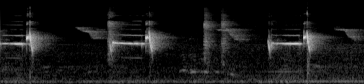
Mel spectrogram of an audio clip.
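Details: Bar-winged prinia, called peranjak or ciblek, singing three phrases in about four seconds: each begins with a high, steady whistled note and ends in a sharp, buzzy burst, with a few softer high notes between the phrases.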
